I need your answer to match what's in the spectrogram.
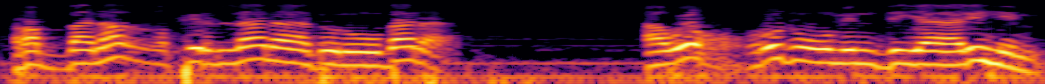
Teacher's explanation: أدنى الحلق مجاور للسان يخرج منه حرف الغين وحرف الخاء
